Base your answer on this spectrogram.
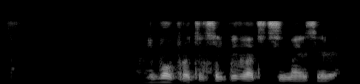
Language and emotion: Russian, neutral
